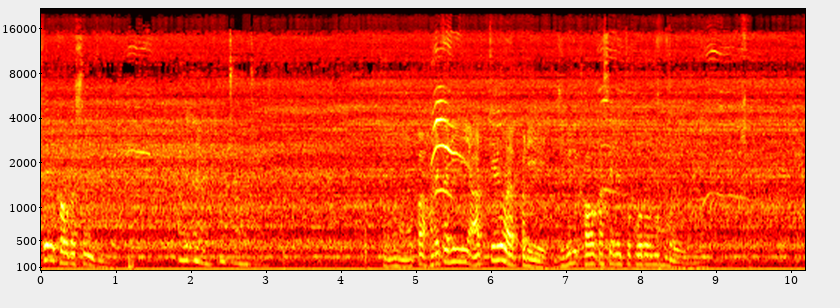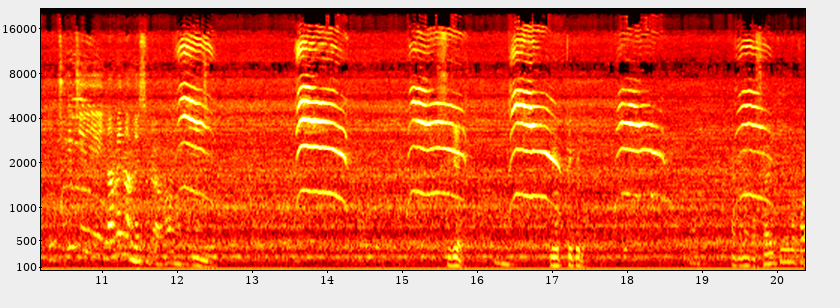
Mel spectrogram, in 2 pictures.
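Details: Rescued kittens, day 16 of their growth record, nestled affectionately on a lap under a hair dryer after a shampoo; human talk first, then a run of high, arched, falling meows about once a second over a steady dryer hum.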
